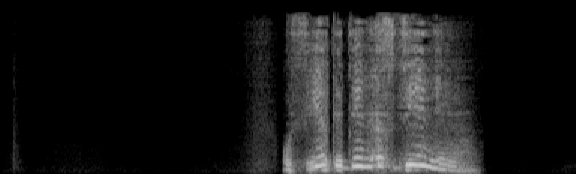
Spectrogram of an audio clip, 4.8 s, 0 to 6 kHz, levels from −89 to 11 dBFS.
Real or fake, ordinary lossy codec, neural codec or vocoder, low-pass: fake; AAC, 24 kbps; codec, 44.1 kHz, 0.9 kbps, DAC; 5.4 kHz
